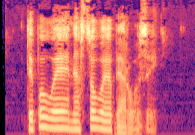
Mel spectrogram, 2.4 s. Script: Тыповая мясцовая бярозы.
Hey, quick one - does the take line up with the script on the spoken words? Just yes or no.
yes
